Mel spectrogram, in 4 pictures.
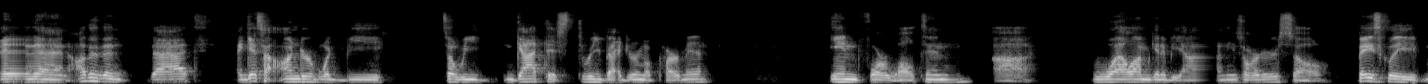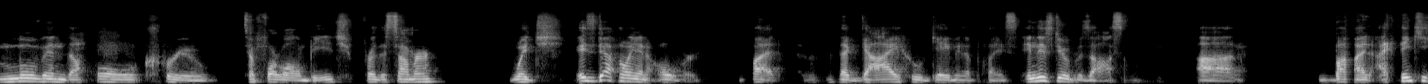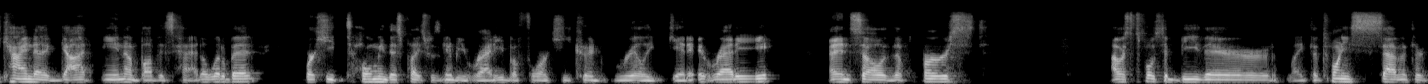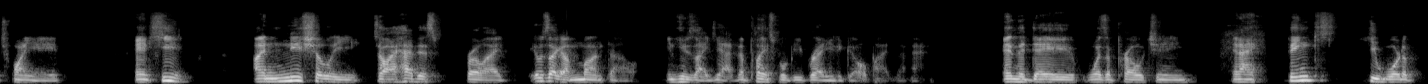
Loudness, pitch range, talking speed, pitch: -20 LUFS, 110-130 Hz, 155 wpm, 115 Hz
